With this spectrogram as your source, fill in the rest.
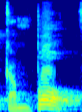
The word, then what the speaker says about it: Campoo: La verdad es que pronunciamos Campoo, Feijóo, pronunciamos una O tónica un poco alargada, ¿no?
